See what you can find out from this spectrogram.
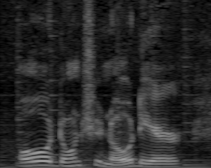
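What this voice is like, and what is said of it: Put-on Minnesotan accent. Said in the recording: “the halflings are always Minnesotan”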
